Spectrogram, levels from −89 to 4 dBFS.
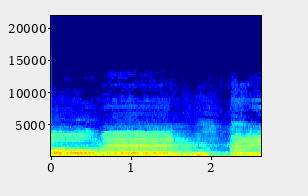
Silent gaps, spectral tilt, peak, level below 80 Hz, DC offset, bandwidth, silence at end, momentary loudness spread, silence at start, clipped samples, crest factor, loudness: none; -6.5 dB/octave; -14 dBFS; -66 dBFS; under 0.1%; 12 kHz; 0 s; 9 LU; 0 s; under 0.1%; 14 dB; -29 LUFS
